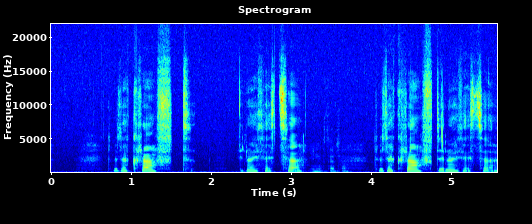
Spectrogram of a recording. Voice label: "crofft", Welsh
